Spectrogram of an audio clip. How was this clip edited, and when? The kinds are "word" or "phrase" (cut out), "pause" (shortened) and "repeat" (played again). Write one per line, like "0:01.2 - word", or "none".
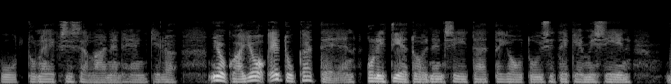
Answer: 0:02.0 - pause
0:03.6 - pause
